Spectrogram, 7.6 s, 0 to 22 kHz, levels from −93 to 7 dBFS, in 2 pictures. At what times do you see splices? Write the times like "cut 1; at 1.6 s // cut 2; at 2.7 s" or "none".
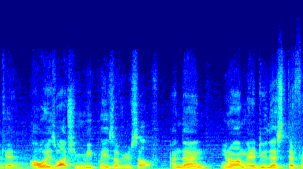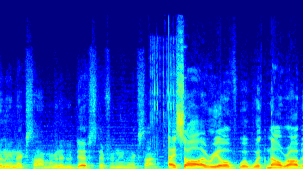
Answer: cut 1; at 2.0 s // cut 2; at 5.9 s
